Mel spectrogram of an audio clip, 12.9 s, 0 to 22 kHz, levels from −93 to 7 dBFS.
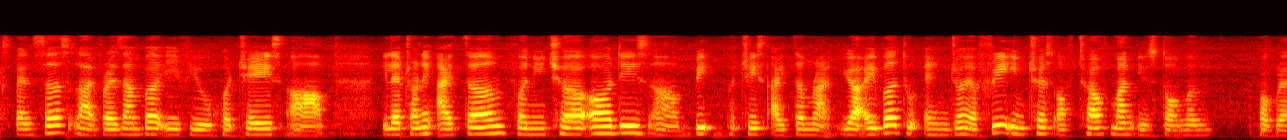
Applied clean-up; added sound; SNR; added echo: none; none; none; none.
